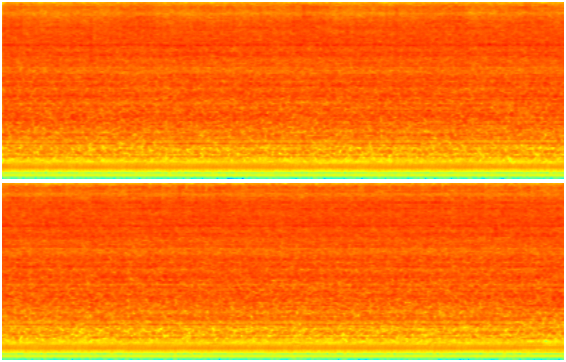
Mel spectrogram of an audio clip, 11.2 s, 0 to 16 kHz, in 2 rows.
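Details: WEN TF1450X 14500W tri-fuel generator, repaired after shutting off at 20 seconds from spark loss: even, steady drone holding one speed over ten seconds with no surging or stalling; running normally, display shows 232 volts.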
